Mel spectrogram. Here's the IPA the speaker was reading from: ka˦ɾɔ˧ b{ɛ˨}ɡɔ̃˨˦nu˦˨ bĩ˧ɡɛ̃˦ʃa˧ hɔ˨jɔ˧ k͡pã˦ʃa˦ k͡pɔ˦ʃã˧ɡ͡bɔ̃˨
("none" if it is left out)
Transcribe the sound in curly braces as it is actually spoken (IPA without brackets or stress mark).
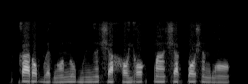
ɛ˨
